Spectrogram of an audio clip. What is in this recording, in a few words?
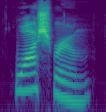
"washroom", spelling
